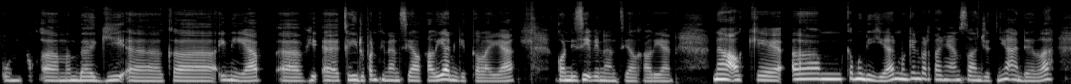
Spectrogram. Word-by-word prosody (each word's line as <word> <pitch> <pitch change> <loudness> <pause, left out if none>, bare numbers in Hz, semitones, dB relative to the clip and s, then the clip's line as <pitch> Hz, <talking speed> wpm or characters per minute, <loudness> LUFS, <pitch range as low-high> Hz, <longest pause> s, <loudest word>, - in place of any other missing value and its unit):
untuk, 185 0 -6
eee, 180 -1 -1
membagi, 180 0 0
eee, 165 -2 -3
ke 175 -2 -1 0.4
ini 200 -1 0
ya, 170 - +3 0.2
eee, 170 -2 -1
hi 185 - -5
eee, 185 -2 -1
kehidupan 205 +1 0
finansial 185 -4 -2
kalian 195 +4 +4
gitulah 160 -3 -7
ya, 155 +3 -2 0.4
kondisi 190 +1 +1
finansial 170 -3 -5
kalian. 155 -1 -5 0.4
Nah, 240 0 +8
oke, 200 -2 -2
mmm, 245 0 +5
kemudian 235 -6 +3
mungkin 260 +1 +3
pertanyaan 220 -5 -2
selanjutnya 205 +2 -2
adalah, 180 +5 -3
185 Hz, 145 wpm, -19 LUFS, 175-215 Hz, 0.4 s, Nah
